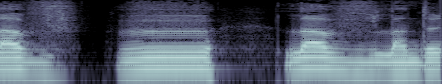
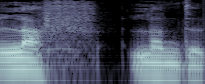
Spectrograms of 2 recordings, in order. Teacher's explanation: She's saying luff London. So she's the V sound in love is being replaced with a F sound · Shown in: second take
